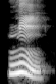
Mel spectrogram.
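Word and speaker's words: νι: The first letter today is a consonant, ni. Yes, pronounced just like the knee on your leg.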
